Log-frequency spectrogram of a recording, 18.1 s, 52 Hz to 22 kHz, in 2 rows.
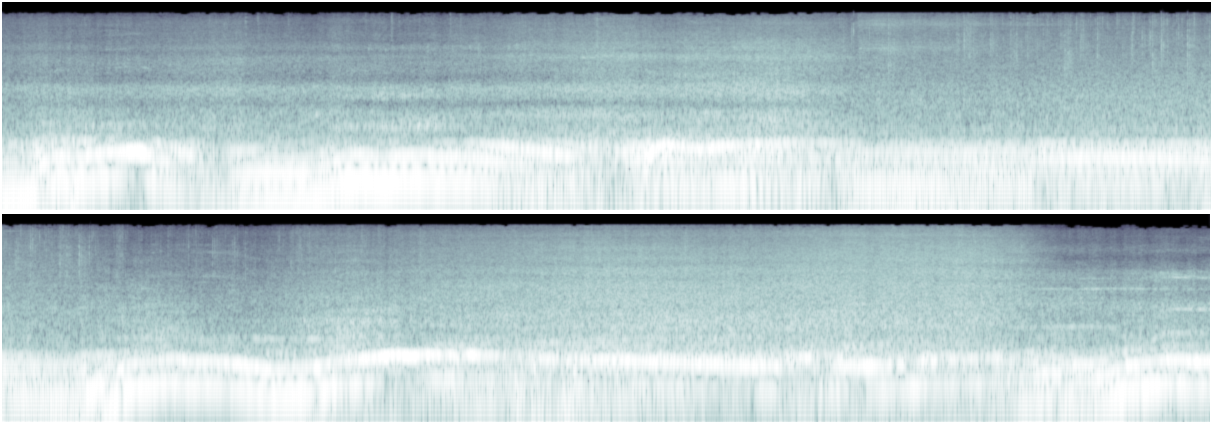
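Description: McLaren P1's twin-turbocharged V8 revving up and down repeatedly as it moves in slow traffic, with several short rises and falls in pitch and a long sweep up from low about ten seconds in.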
